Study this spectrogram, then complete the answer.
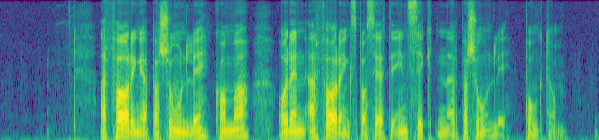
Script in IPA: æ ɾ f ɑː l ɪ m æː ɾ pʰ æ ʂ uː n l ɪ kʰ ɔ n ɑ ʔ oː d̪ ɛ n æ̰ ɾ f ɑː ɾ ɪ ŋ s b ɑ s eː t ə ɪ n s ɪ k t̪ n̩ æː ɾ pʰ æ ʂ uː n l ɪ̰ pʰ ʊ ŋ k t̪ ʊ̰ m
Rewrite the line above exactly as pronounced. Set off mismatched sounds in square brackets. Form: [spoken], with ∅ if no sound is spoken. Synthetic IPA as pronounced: æ ɾ f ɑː [ɾ] ɪ [ŋ] æː ɾ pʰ æ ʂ uː n l ɪ kʰ ɔ [m] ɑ ʔ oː d̪ ɛ n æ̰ ɾ f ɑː ɾ ɪ ŋ s b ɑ s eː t ə ɪ n s ɪ k t̪ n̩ æː ɾ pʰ æ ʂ uː n l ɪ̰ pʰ ʊ ŋ k t̪ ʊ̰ m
